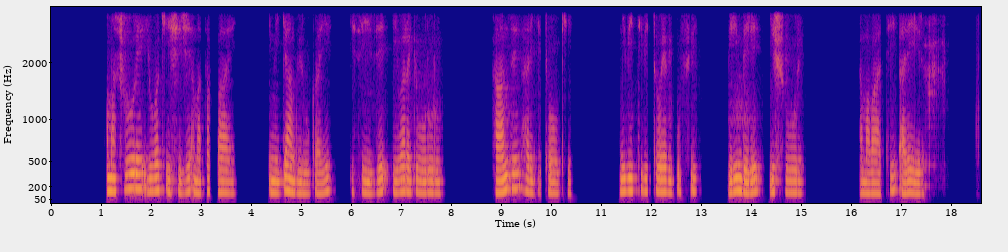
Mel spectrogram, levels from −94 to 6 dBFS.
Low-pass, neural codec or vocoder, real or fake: 3.6 kHz; none; real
